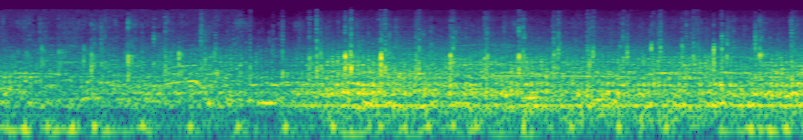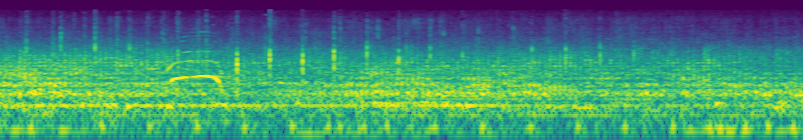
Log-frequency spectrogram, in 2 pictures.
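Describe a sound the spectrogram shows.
Running shoes patter quickly on asphalt.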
